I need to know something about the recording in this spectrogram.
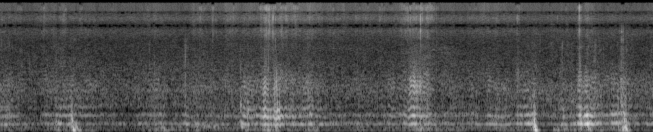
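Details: Honey bees of a thriving colony in a beekeeper's apiary during a full hive inspection, giving a steady low droning hum with a higher overtone, broken by several sharp knocks and clatters from handling the hive.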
